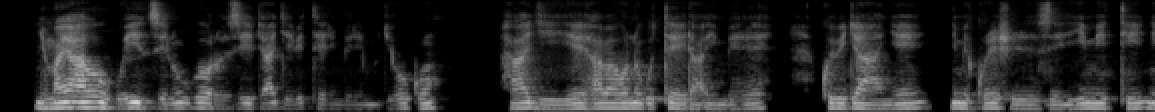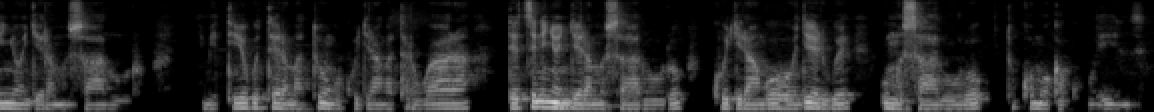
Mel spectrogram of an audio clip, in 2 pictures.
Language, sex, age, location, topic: Kinyarwanda, male, 25-35, Kigali, agriculture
